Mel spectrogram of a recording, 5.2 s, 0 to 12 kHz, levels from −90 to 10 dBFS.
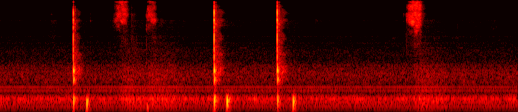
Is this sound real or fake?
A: real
